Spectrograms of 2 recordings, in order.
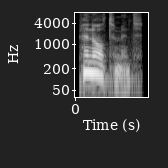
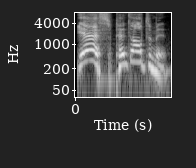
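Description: First: Penultimate said pe-NUL-ti-mate with no extra n; correct pronunciation. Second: Pentultimate with an extra n, pen-TUL-ti-mate; mispronounced. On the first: Shown as a demonstration. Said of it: "we're learning things every day". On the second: Real, not acted. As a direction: say pentultimate slowly, stressing TUL. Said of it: "that I did not say pentultimate".

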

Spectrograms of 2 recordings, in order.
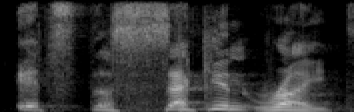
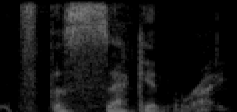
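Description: First: Slow, drawn-out "second right"; husband slowly repeats the wife's words. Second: Whispered, much softer; wife quietly admits the mistake in a whisper. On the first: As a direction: spell it out slowly, pointedly. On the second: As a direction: whisper the correction under your breath. Retold whisper correction. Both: Retold or imitated.

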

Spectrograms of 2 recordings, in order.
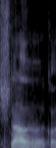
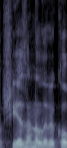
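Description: First: Said in the usual way. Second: "is" pushed up high, correcting himself; stress on IS. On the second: Shown as a demonstration. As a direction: lean on "is" to fix the slip.

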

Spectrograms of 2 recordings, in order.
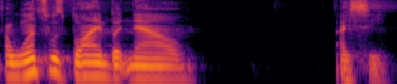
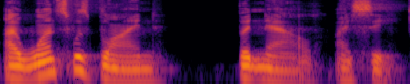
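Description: First: Quiet, with a pause before I see; softly repeated. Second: Reverent quote. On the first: Preacher repeating the verse for the church, softer still. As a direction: drop to near silence at the end. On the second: Preacher lifting the key verse to the congregation, hushed. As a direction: savour each word like a treasure. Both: Shown as a demonstration. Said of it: "the most powerful words in Scripture".

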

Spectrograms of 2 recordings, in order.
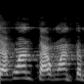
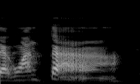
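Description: First: Louder, higher retold urging; brisk, raised "aguanta, aguanta"; urging to endure. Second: Very slow, drawn-out "aguanta"; long-dragged imitated retort; mocking retort. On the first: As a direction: imitate someone insisting you bear it. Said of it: "me dice". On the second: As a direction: stretch "aguanta" out as a mock comeback. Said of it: "me dieron ganas de decirle".

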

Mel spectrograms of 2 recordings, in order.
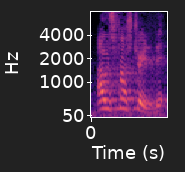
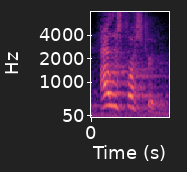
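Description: First: Said in the usual way. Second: Louder, higher "I was frustrated" stressing I; emphatic. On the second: Shown as a demonstration. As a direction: punch "I was frustrated" with force. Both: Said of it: "And for me".

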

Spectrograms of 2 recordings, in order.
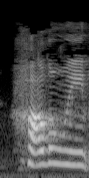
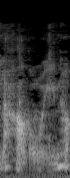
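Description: First: Topic announced with a lift; announcing. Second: Whispered repeat. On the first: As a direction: call out the topic brightly. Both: Acted. Repeats topic softly.

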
